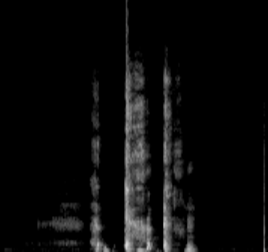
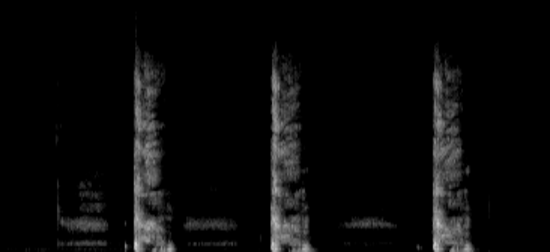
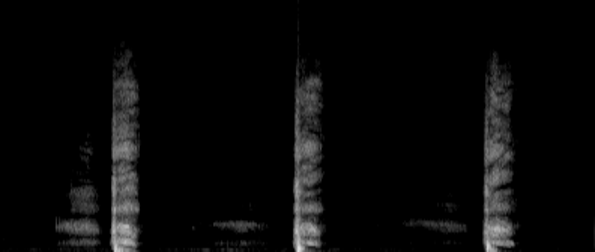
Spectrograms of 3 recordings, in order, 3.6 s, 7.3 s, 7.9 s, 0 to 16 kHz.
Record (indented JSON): {
  "cough_length": "3.6 s",
  "cough_amplitude": 32768,
  "cough_signal_mean_std_ratio": 0.25,
  "three_cough_length": "7.3 s",
  "three_cough_amplitude": 30500,
  "three_cough_signal_mean_std_ratio": 0.26,
  "exhalation_length": "7.9 s",
  "exhalation_amplitude": 32768,
  "exhalation_signal_mean_std_ratio": 0.22,
  "survey_phase": "beta (2021-08-13 to 2022-03-07)",
  "age": "18-44",
  "gender": "Female",
  "wearing_mask": "No",
  "symptom_none": true,
  "smoker_status": "Never smoked",
  "respiratory_condition_asthma": false,
  "respiratory_condition_other": false,
  "recruitment_source": "REACT",
  "submission_delay": "2 days",
  "covid_test_result": "Negative",
  "covid_test_method": "RT-qPCR",
  "influenza_a_test_result": "Unknown/Void",
  "influenza_b_test_result": "Unknown/Void"
}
